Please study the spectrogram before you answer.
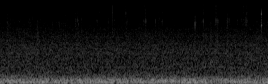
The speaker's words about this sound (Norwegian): Hør vannet som sildrer.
